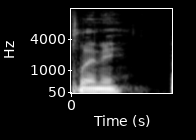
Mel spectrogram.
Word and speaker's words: Pliny: How do you do it? – Pliny. – Pliny. – That's how I say it.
